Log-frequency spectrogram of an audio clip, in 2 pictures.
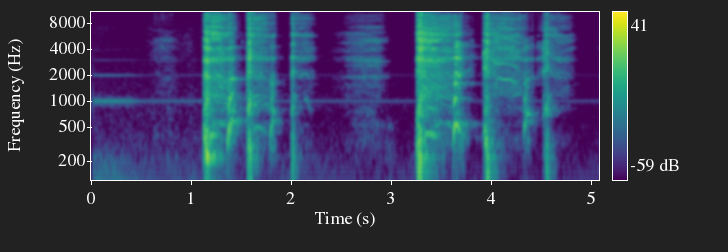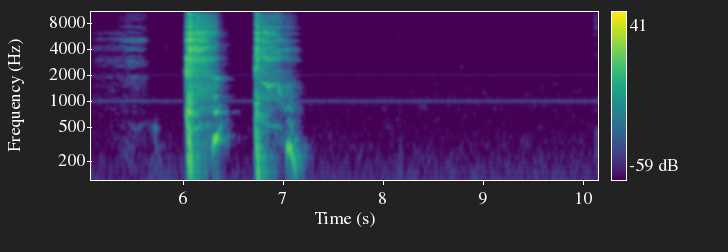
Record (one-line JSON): {"three_cough_length": "10.2 s", "three_cough_amplitude": 32768, "three_cough_signal_mean_std_ratio": 0.3, "survey_phase": "beta (2021-08-13 to 2022-03-07)", "age": "65+", "gender": "Female", "wearing_mask": "No", "symptom_none": true, "smoker_status": "Never smoked", "respiratory_condition_asthma": false, "respiratory_condition_other": false, "recruitment_source": "REACT", "submission_delay": "1 day", "covid_test_result": "Negative", "covid_test_method": "RT-qPCR", "influenza_a_test_result": "Negative", "influenza_b_test_result": "Negative"}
